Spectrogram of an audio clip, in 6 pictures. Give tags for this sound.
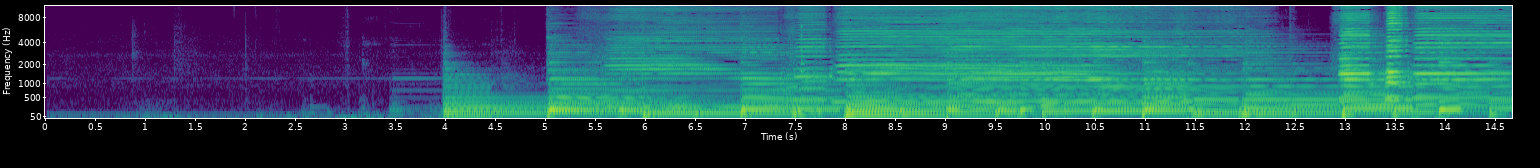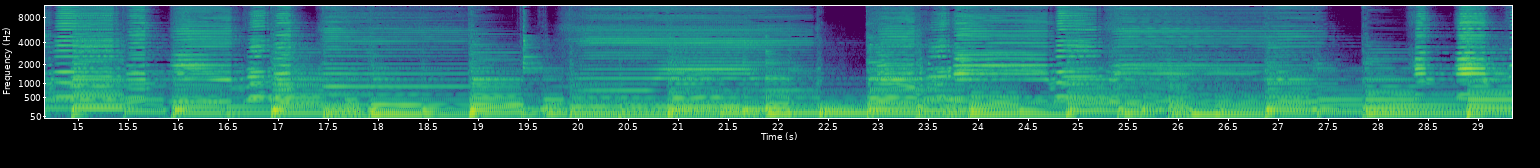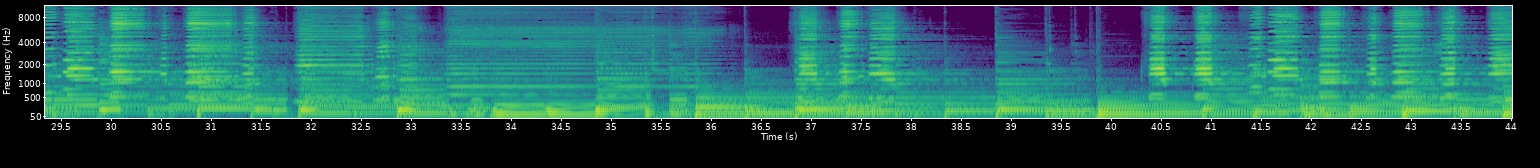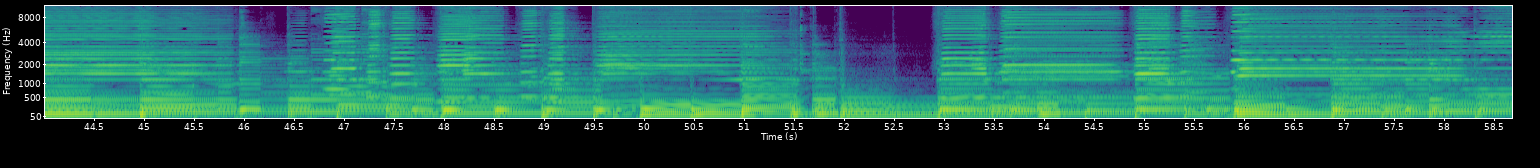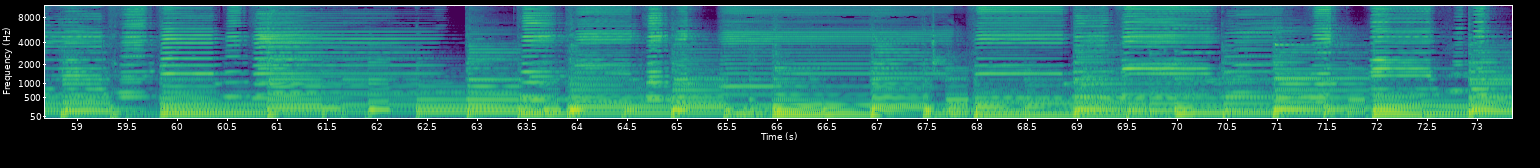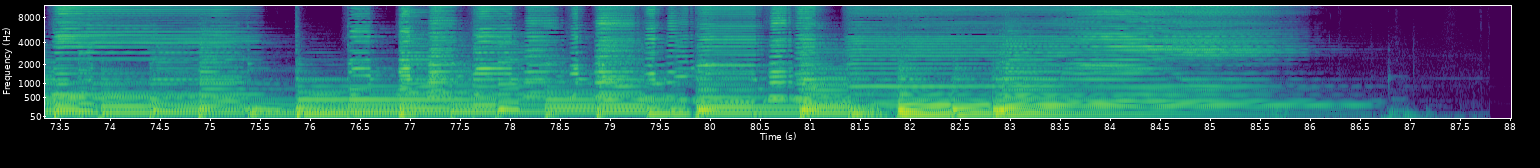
open-chords
diatonic
acoustic
guitar
chords
Open
clean
harmonica
harp

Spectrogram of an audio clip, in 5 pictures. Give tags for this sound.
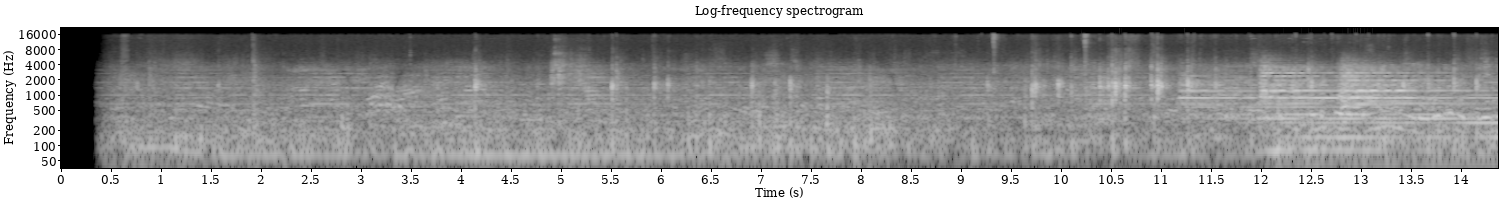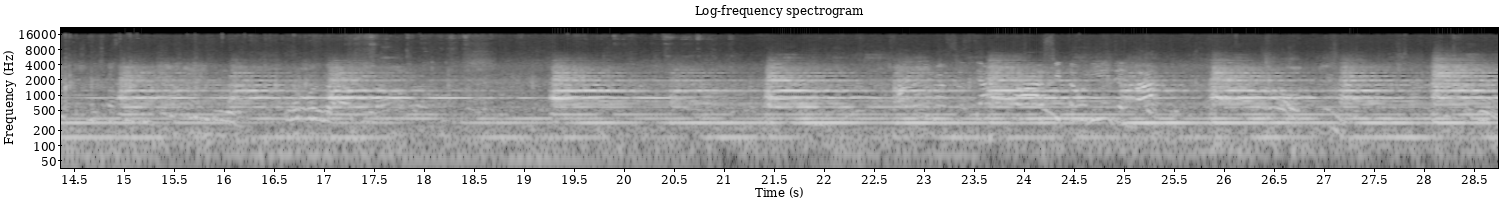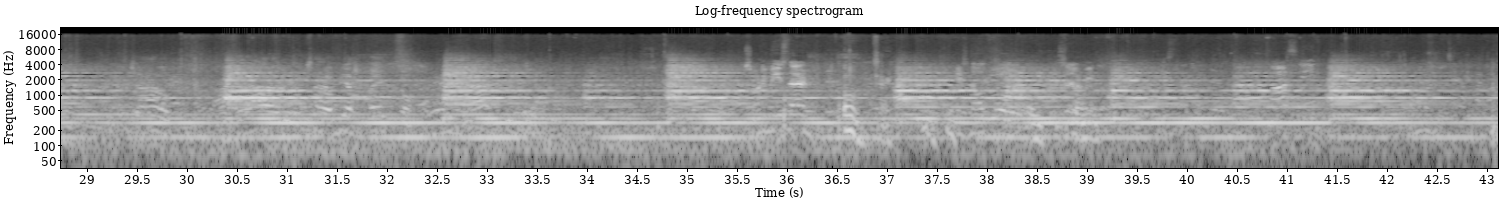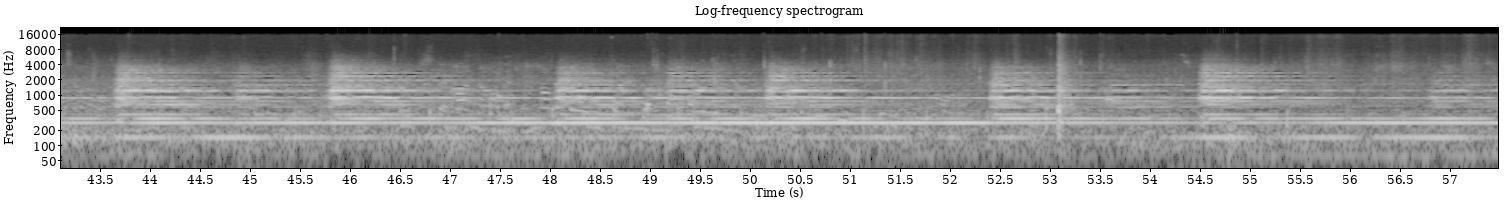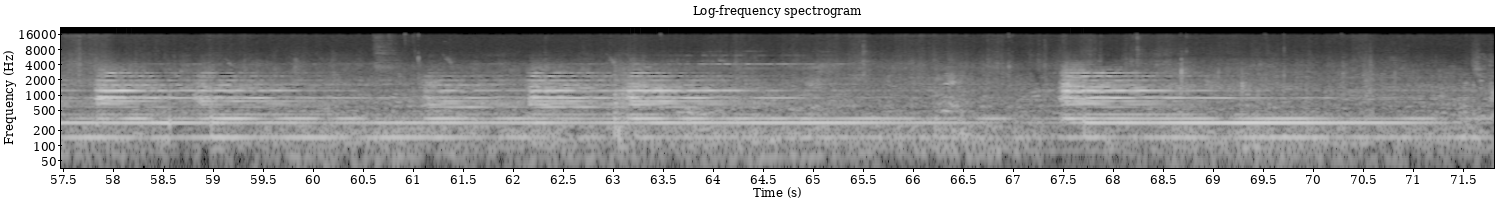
venice
churchbells
bells
italy
field-recording
italian
city

